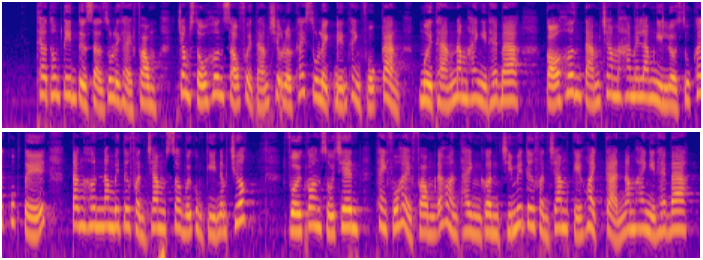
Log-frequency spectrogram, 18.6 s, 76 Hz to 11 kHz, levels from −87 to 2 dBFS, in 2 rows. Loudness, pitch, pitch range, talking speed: -21 LUFS, 240 Hz, 210-270 Hz, 195 wpm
